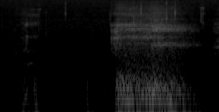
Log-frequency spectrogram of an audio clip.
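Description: A man sighs, one long breath out lasting under a second, starting about a second in. It is preceded by a few faint clicks.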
